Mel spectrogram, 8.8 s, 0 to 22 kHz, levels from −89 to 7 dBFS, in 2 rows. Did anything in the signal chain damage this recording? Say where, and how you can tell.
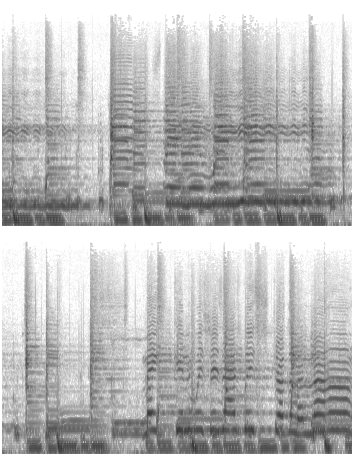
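No, nothing in the signal chain stood out as damaging this audio on listening.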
